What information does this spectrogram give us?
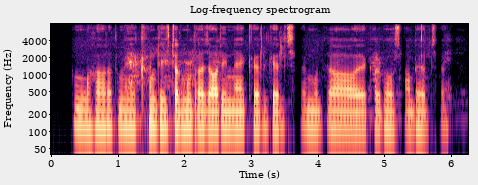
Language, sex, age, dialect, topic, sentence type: Maithili, male, 25-30, Eastern / Thethi, banking, statement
